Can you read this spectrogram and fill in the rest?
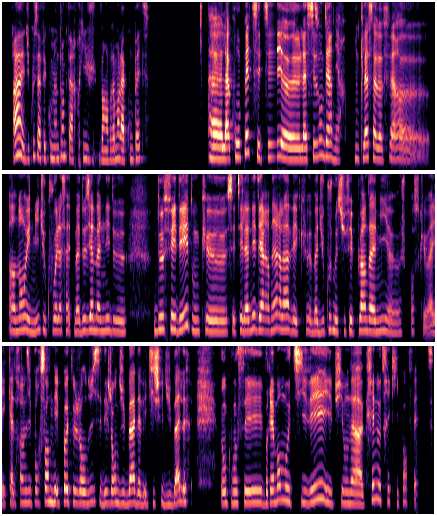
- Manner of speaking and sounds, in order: "compétition" said as "compète"; other background noise; "badminton" said as "bad"
- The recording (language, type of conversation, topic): French, podcast, Quel passe-temps t’occupe le plus ces derniers temps ?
